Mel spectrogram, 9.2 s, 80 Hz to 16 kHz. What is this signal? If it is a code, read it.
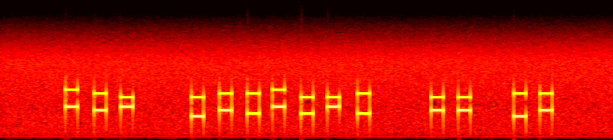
DTMF, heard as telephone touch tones, dialled by hand, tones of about 180 ms. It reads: #8* 185#4*5 77 28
